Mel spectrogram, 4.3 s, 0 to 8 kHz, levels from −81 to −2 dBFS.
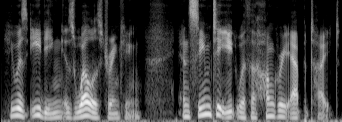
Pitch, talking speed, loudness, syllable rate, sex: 135 Hz, 210 wpm, -18 LUFS, 5.9 syllables/s, male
